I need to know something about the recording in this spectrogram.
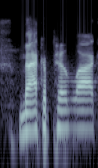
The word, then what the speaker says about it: Macapinlac: Macapinlac is it's spelled exactly as it sounds, Okay.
